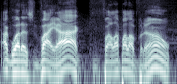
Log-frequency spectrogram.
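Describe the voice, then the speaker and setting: A man with a Rio de Janeiro accent chats about football in a loose, slangy way. His mid-pitched voice swings around in lively fashion, with light music underneath. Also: measured pace. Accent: Brazilian, Rio de Janeiro. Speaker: football podcast panelist. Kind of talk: casual sports banter with slang.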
